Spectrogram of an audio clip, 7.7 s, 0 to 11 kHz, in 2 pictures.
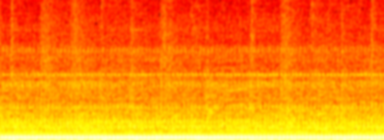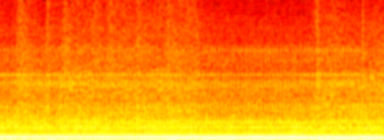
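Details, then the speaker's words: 1964 Honda Super Cub CA102 first run after full top-end rebuild, throttle held slightly open: steady, even single-cylinder putter at fast idle, no knocks or misses; running cleanly. "what do you know that sucker sounds good doesn't it drop that idle down just a minute"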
